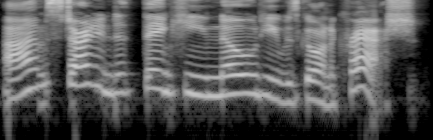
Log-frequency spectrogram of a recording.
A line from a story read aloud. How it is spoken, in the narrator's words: giggled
